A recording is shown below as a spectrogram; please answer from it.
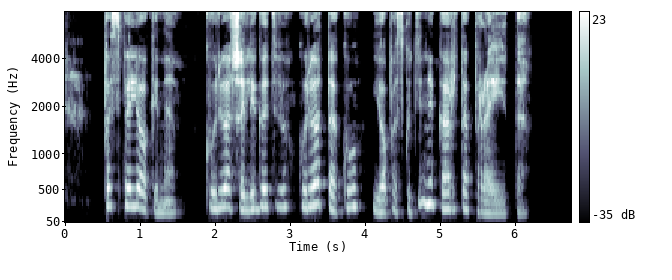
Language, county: Lithuanian, Kaunas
